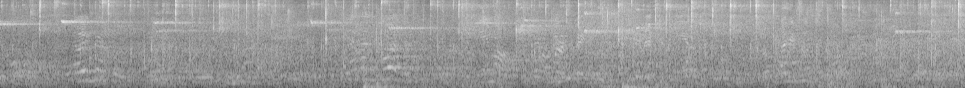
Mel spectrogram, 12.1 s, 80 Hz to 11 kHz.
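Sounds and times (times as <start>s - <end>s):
table tennis balls clicking: 0.1s - 12.0s.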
